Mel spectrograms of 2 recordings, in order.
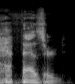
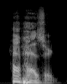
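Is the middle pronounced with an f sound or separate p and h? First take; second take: f sound; p and h. First: The p and h merge into an f sound. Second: The p and h are pronounced as separate sounds. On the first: The speaker calls it wrong. "Not haphazard. ... it's not a P-H" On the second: The speaker calls it right. "It's spelled H-A-P, hazard"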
